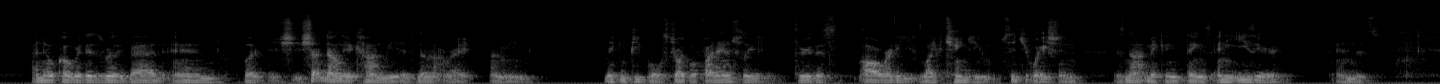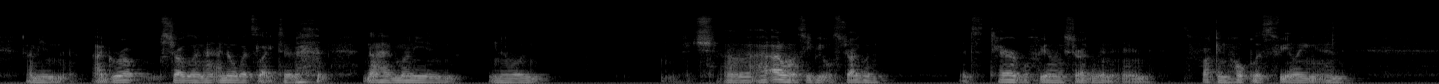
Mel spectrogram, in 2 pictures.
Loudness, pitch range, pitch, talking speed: -37 LUFS, 90-95 Hz, 95 Hz, 155 wpm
